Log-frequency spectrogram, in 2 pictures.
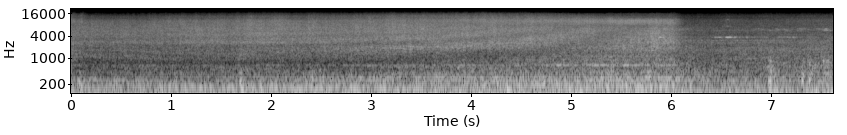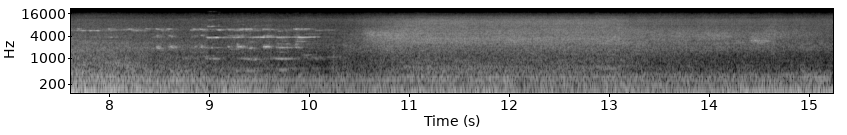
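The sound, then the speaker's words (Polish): A train, carrying arrested prisoners from Kaliski station to the Dachau concentration camp, rolls steadily along the rails with a continuous, fairly loud rumble, and thin metallic wheel squeals ring out through the middle stretch. No one speaks. “Tam na Radogoszczu przebywałem kilkanaście dni, po czym Dworzec Kaliski wsadzili do pociągu i zawieźli do obozu koncentracyjnego w Dachau.”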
